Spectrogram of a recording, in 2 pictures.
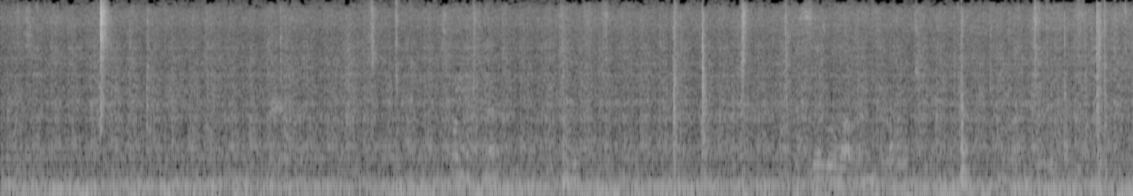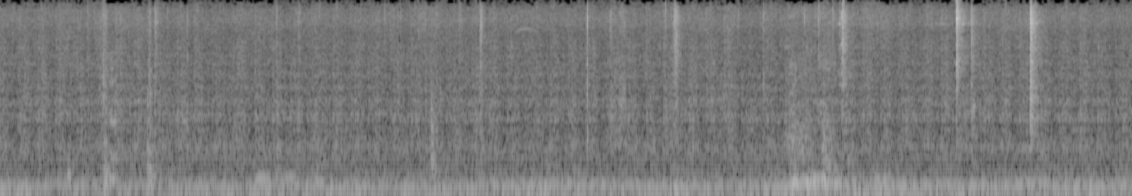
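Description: Scattered knocks and taps of crutches and feet on a wooden practice staircase as a man climbs it, over a steady low hum. Faint voices come and go, a little louder near the end.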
